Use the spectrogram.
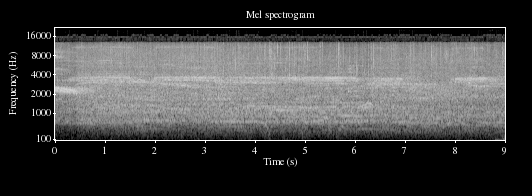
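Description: A TV studio crowd cheers and applauds for several seconds during a tug-of-war tilt table contest on the 1993 British Gladiators show, a steady, loud roar of clapping and shouting with no gaps.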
